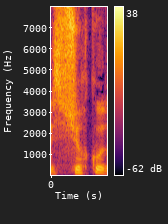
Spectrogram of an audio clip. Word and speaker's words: surcot: Non, ce que j'ai vu, c'est surco, donc c'est S-U-R-C-O-T, tout simplement.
